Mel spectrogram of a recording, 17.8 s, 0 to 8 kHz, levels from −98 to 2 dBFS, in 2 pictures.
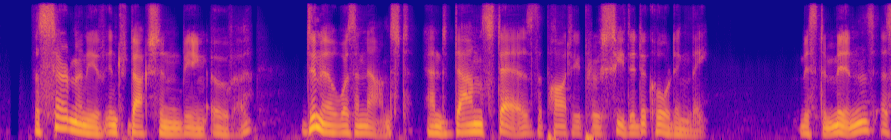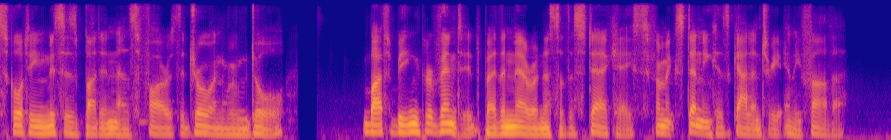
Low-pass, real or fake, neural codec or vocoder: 7.2 kHz; fake; codec, 16 kHz, 2 kbps, X-Codec, HuBERT features, trained on general audio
